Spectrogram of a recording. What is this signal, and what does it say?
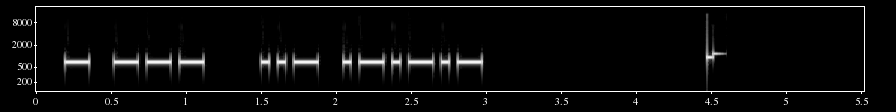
Morse code, heard as a keyed tone, about 21 wpm, 700 Hz. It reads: TO U.
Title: Sentences from Top 500 Words and Abbreviations 22wpm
